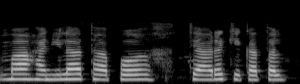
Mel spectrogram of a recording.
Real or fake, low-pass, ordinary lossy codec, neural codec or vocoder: real; 7.2 kHz; AAC, 64 kbps; none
